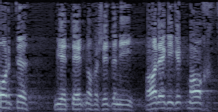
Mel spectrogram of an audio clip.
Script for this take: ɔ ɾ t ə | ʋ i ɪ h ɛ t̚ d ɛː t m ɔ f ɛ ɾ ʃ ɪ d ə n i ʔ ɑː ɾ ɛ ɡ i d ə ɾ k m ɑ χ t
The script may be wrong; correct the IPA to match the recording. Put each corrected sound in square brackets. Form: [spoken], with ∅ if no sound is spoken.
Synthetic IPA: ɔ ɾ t ə | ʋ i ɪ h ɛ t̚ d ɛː t [n] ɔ f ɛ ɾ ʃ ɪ d ə n i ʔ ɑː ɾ ɛ ɡ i [ɡ] ə [∅] k m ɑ χ t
